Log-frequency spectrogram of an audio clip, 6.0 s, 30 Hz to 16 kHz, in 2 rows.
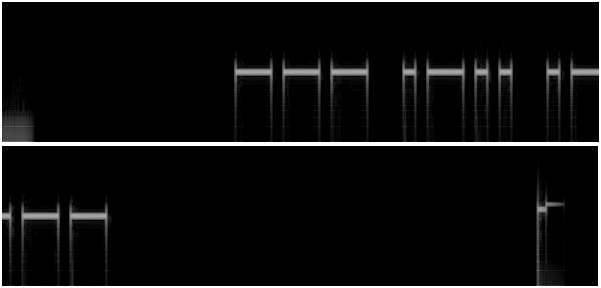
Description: Morse code, heard as a keyed tone, about 20 wpm, 700 Hz. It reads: OLJ
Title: USA Call Sign Postfixes - 3 Letters 20wpm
